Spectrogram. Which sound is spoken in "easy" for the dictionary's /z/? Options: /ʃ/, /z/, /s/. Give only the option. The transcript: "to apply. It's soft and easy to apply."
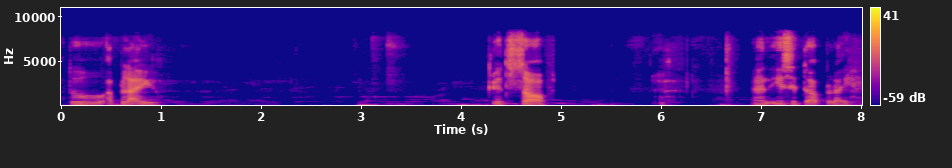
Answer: /s/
